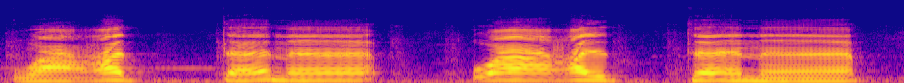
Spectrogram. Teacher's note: دال ساکن ہے تو دال کے بعد فوراً تا کے اوپر شد ہے، شد کی وجہ سے ہم دال کو اگنور کریں گے۔ عین تا زبر عت، عین کو گلے سے ادا کرنا ہے۔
